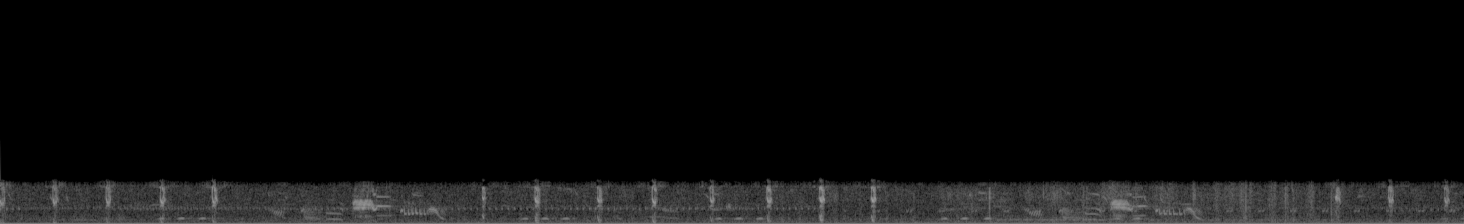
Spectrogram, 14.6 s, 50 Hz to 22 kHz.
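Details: Blacksmith lapwing family with a single chick at Gowrie dam waterhole, Djuma Game Reserve, Sabi Sand Wildtuin, South Africa, 06:28, 09/08/18; hard, metallic tink notes repeat about twice a second throughout, over a constant low background rumble.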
